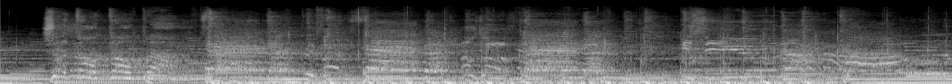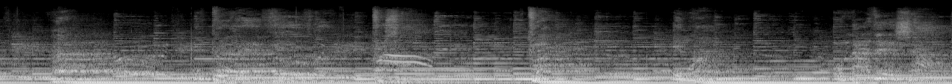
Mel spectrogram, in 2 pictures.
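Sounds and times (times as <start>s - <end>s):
live rock band playing: 0.0s - 19.0s
man singing into a microphone: 0.4s - 6.0s, 6.8s - 19.0s
drum beat: 2.1s - 8.8s.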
